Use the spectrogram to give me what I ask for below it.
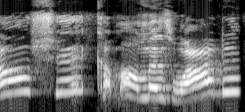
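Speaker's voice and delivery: high-pitched playful "oh shit" reaction; mock startled reaction. Viewer reacting to Miss Wanda's boast, mock startled. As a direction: egg her on in a high, amused voice.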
